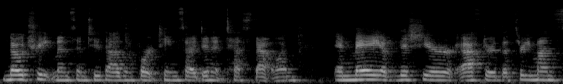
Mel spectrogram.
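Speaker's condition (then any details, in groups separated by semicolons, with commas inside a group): No condition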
